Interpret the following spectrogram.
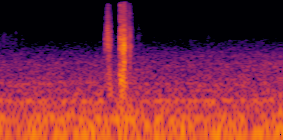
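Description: A quick mechanical double click a little under a second in, over a low steady hum.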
